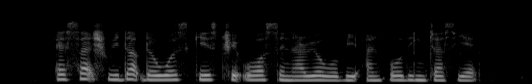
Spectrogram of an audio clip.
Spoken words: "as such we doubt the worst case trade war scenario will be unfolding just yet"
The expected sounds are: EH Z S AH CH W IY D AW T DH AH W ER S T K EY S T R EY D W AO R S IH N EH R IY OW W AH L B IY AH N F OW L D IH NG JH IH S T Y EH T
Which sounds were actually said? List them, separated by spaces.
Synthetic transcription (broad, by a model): EH S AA CH W IY D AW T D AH W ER S K EY S T R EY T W AO S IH N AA R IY OW W AH L B IY AH N F OW L D IH NG JH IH S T Y EH T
